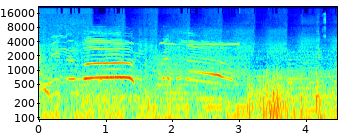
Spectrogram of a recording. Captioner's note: crowd chattering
